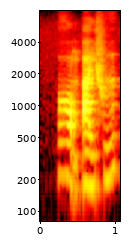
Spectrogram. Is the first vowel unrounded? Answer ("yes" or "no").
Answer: no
